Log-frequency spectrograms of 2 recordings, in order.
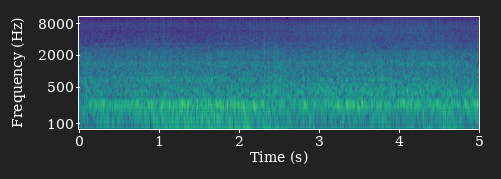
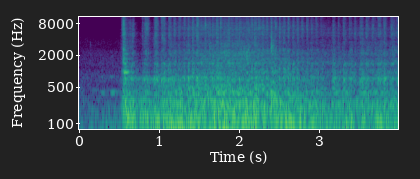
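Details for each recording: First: Exhaust fan motor rated 3.02 A, drawing 2.0 A, running counterclockwise after being found off at the breaker for an unknown reason: steady hum with even airflow rush and slight vibration, no knocking or squeal. Normal running. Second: Exhaust fan after a belt check starts with a fast, uneven scraping rattle as the wheel rubs on something; its bearings also sound bad as it slows down.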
